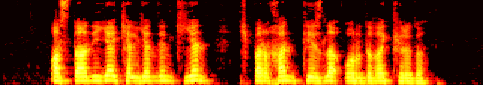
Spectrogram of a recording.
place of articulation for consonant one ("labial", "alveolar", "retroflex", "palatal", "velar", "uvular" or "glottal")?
alveolar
